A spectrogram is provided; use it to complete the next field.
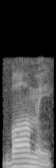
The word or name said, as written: balmy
